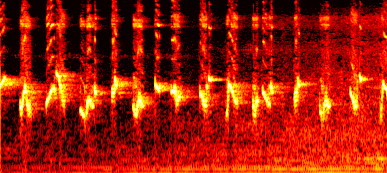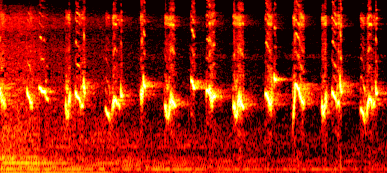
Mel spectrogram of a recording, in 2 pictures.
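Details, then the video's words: Sooty-headed bulbul in song, used to excite quiet bulbuls into singing. A fast string of short, chattering, slurred notes at roughly three to four per second, sharp and clicky, over a soft background hum. "CEPAT MERANGSANG TRUCUK MALES BUNYI"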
